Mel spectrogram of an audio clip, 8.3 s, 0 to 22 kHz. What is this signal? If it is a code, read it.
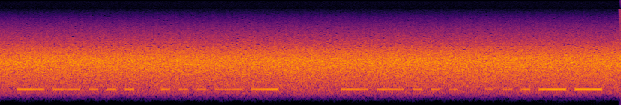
Morse code, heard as a keyed tone, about 10 wpm, 490 Hz, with heavy radio static and fading. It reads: 73 73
